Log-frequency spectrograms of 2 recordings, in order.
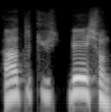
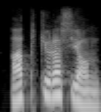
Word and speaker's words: articulation: 葉なので、英語でアーティキュレーションと発音しないで、フランス語風にですね、アーティキュラシオンとかって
